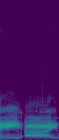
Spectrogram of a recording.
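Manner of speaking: ordinary talk, nothing marked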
